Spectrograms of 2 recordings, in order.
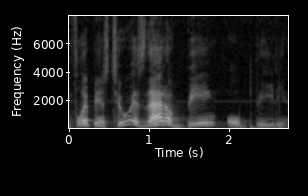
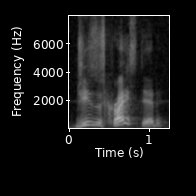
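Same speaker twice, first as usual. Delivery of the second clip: usual speaking voice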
